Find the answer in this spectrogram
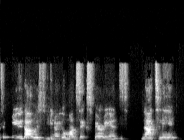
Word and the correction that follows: Natalia: I would love to hear, or Natalia, sorry, Natalia, let me pronounce that properly.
